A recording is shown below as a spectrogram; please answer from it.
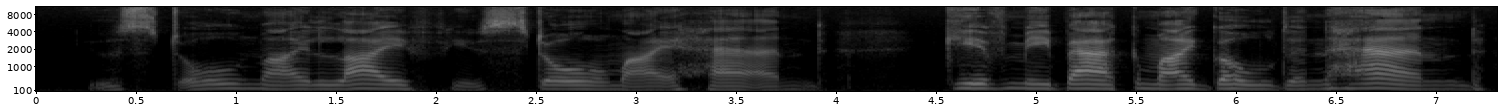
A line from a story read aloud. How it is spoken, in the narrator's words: the dead wife howled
